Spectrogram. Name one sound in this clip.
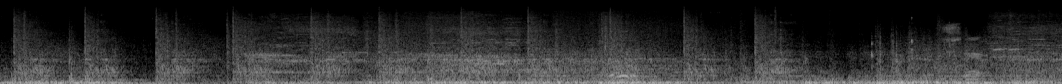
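A young man talks into a close microphone with animation.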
